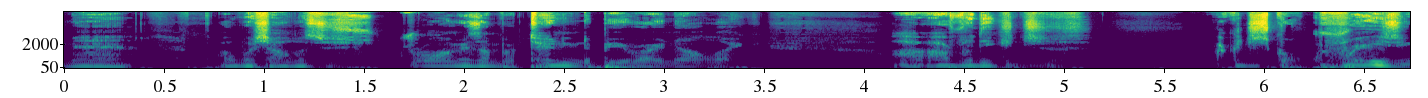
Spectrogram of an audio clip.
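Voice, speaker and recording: Using a put-on character voice, a man speaks at a fairly low pitch and a fairly quick pace, with lively intonation, big swings in loudness and long, frequent pauses. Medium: solo performance.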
